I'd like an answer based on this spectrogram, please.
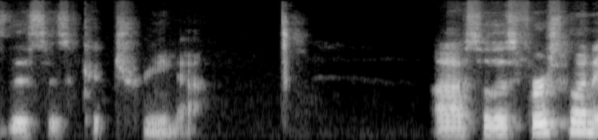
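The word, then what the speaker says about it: Catriona: series uh by Katrina mcferson and yes that is pronounced Katrina I sat next to this author at a mystery book convention and uh I asked her how to pronounce it and she says this is Katrina uh so this first one is after the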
